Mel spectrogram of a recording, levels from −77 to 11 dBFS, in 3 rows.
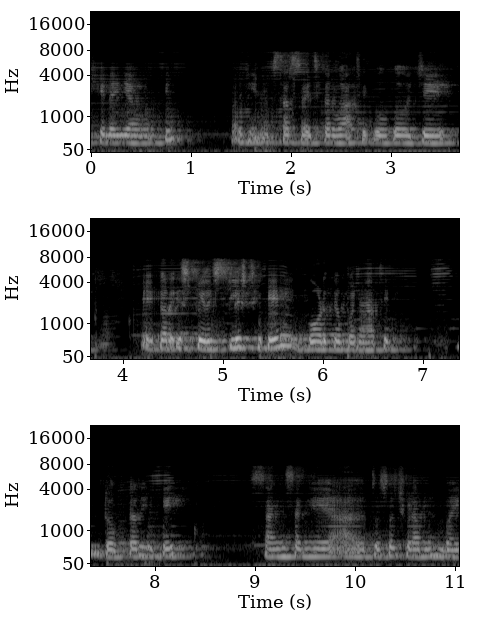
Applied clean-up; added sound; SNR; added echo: neural separator model SepFormer DNS4.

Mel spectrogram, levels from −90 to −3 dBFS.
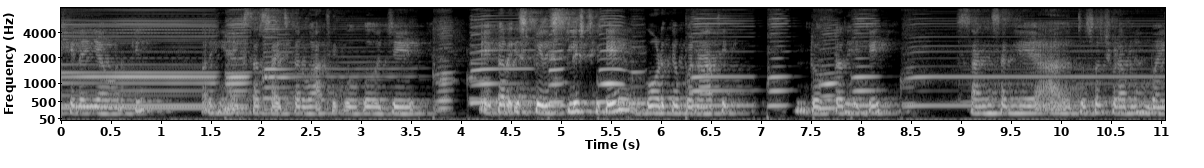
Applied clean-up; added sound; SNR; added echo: none; Harmonica; 6 dB; reverberation time 0.8 s.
